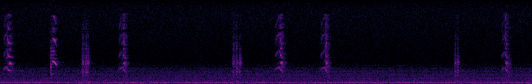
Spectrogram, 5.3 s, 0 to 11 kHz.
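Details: On the Rhodes Tower in Columbus, Ohio, March 9, 2015, a peregrine falcon pair bonds inside a nest box filmed by nest camera; about ten short, crisp chupping notes in loose series, with a gap midway, against droning low traffic-like noise.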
